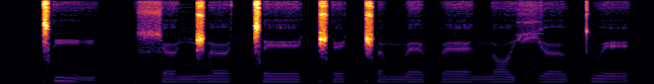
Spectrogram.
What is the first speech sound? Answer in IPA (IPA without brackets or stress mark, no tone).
ǀ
